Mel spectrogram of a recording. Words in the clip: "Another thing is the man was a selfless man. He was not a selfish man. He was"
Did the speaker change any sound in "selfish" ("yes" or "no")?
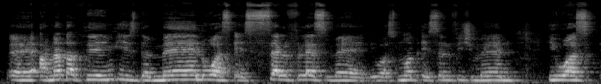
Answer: no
